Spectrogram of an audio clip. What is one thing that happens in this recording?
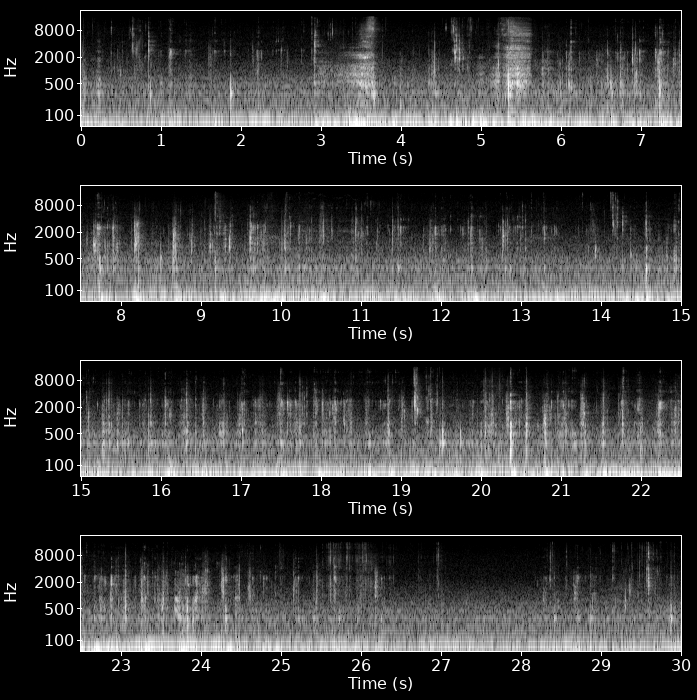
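A young man chews and slurps food noisily close to a microphone.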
